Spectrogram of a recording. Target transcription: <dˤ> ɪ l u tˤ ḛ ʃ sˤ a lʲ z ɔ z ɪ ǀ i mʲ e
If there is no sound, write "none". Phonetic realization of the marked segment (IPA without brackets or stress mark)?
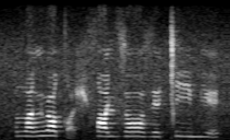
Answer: ðˤ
